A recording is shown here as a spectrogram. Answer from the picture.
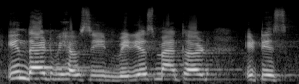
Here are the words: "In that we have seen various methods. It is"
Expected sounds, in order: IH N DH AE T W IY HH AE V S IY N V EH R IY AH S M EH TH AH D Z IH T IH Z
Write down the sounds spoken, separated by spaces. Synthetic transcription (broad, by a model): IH N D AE T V IY HH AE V S IY N V EH R IY AH S M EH T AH D IH T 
